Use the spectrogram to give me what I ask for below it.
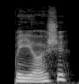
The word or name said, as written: brioche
